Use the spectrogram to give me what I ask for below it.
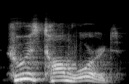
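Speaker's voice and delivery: high, loud, drawn-out question; baffled, call out to chat; confused outburst. Real, not acted. Streamer puzzled by a chat message, high and loud.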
